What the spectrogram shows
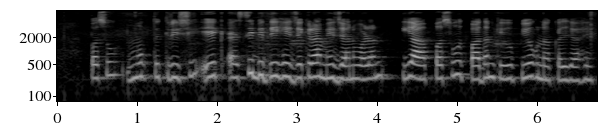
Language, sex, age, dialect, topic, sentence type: Magahi, female, 31-35, Western, agriculture, statement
